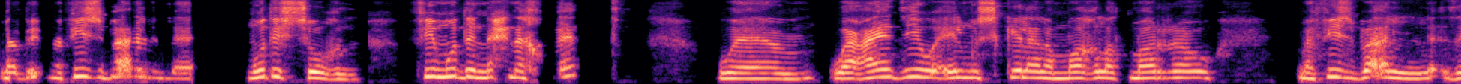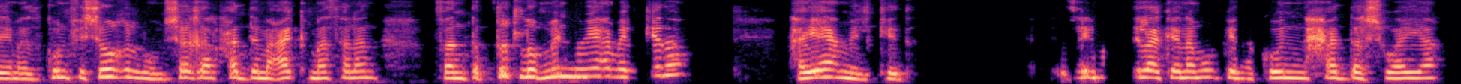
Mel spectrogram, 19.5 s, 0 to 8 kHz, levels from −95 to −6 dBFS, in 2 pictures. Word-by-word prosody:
ما 215 Hz, -1 st, 0 dB
ب -, -, -3 dB
ما 215 Hz, -2 st, -4 dB
فيش 280 Hz, -1 st, +2 dB
بقى 275 Hz, +6 st, 0 dB
الmood 220 Hz, +1 st, -5 dB
الشغل، 205 Hz, -8 st, +2 dB, 0.3 s
في 275 Hz, 0 st, +2 dB
mood 265 Hz, -1 st, +3 dB
إن 235 Hz, -3 st, +4 dB
إحنا 245 Hz, 0 st, +2 dB
إخوات 285 Hz, +7 st, -4 dB, 0.9 s
وآمم، 200 Hz, 0 st, -1 dB
وعادي 230 Hz, +5 st, +2 dB
وإيه 240 Hz, -2 st, +2 dB
المشكلة 235 Hz, +1 st, +1 dB
لمّا 210 Hz, 0 st, +2 dB
أغلط 215 Hz, -1 st, -1 dB
مَرّة؟ 225 Hz, +1 st, -1 dB, 0.6 s
وما 210 Hz, -, +2 dB
فيش 260 Hz, +1 st, +1 dB
بقى 235 Hz, +3 st, +2 dB
ال 205 Hz, -3 st, 0 dB
زي 205 Hz, -1 st, -1 dB
ما 195 Hz, -2 st, -2 dB
تكون 245 Hz, +7 st, -2 dB
في 225 Hz, 0 st, -3 dB
شغل 255 Hz, -2 st, +2 dB
ومشغّل 220 Hz, +4 st, -1 dB
حد 230 Hz, -1 st, -1 dB
معاك 225 Hz, +1 st, 0 dB
مثلًا، 230 Hz, +2 st, 0 dB, 0.4 s
فأنت 215 Hz, -2 st, +1 dB
بتطلب 265 Hz, -5 st, 0 dB
منه 275 Hz, +1 st, +3 dB
يعمل 280 Hz, -2 st, -1 dB
كده، 340 Hz, +4 st, -2 dB, 0.7 s
هيعمل 225 Hz, -3 st, +3 dB
كده. 190 Hz, 0 st, -5 dB, 1.0 s
زي 235 Hz, -11 st, -4 dB
ما 235 Hz, +1 st, -5 dB, 0.2 s
قُلت 250 Hz, 0 st, +1 dB
لك 245 Hz, +1 st, +1 dB
أنا 230 Hz, 0 st, +3 dB
ممكن 230 Hz, -3 st, -1 dB
أكون 225 Hz, +2 st, +2 dB
حادة 220 Hz, -1 st, +1 dB
شوية. 215 Hz, +2 st, 0 dB
225 Hz, 150 wpm, -19 LUFS, 210-250 Hz, 1.0 s, إن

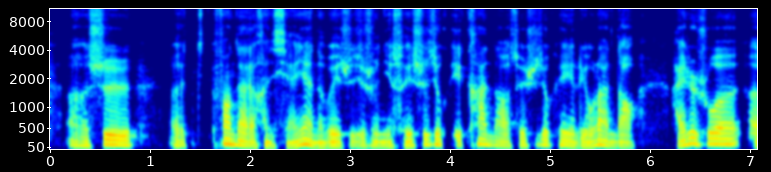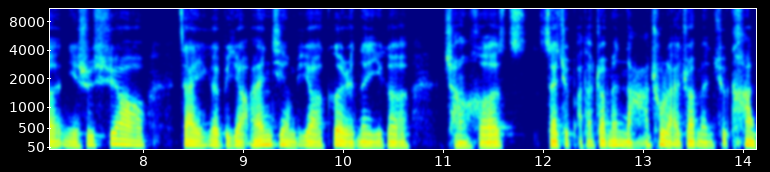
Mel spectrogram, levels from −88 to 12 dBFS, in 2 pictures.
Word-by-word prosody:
呃， 95 Hz, 0 st, -2 dB
是， 105 Hz, 0 st, +5 dB, 0.3 s
呃 -, -, -3 dB, 0.3 s
放 130 Hz, -2 st, +3 dB
在 100 Hz, -5 st, +4 dB
很 85 Hz, -, -3 dB
显 85 Hz, +3 st, -2 dB
眼 120 Hz, -6 st, +4 dB
的 80 Hz, -, 0 dB
位 90 Hz, +2 st, +3 dB
置， 85 Hz, -, -4 dB
就 95 Hz, -, -3 dB
是 95 Hz, 0 st, -4 dB
你 90 Hz, 0 st, -1 dB
随 90 Hz, 0 st, -1 dB
时 115 Hz, +5 st, -2 dB
就 120 Hz, -, +3 dB
可 -, -, -16 dB
以 -, -, +1 dB
看 120 Hz, -3 st, -1 dB
到， 95 Hz, -3 st, -1 dB
随 95 Hz, -, -3 dB
时 95 Hz, +4 st, -5 dB
就 110 Hz, -, +1 dB
可 105 Hz, +1 st, -4 dB
以 95 Hz, -3 st, +2 dB
浏 90 Hz, +1 st, 0 dB
览 100 Hz, -6 st, +2 dB
到， 85 Hz, -2 st, -1 dB, 0.4 s
还 105 Hz, +4 st, +1 dB
是 140 Hz, -, +4 dB
说， 125 Hz, 0 st, +4 dB
呃， 95 Hz, +1 st, +1 dB
你 95 Hz, -3 st, -4 dB
是 105 Hz, +4 st, -2 dB
需 110 Hz, +5 st, -3 dB
要 110 Hz, -5 st, +2 dB, 0.3 s
在 105 Hz, -2 st, +2 dB
一 95 Hz, 0 st, -2 dB
个 95 Hz, -2 st, 0 dB
比 95 Hz, -, -3 dB
较 95 Hz, -1 st, +1 dB
安 105 Hz, +4 st, +2 dB
静 110 Hz, -4 st, -1 dB
比 95 Hz, -, -8 dB
较 95 Hz, -4 st, +1 dB
个 105 Hz, +4 st, +2 dB
人 90 Hz, -1 st, 0 dB
的 90 Hz, 0 st, 0 dB
一 90 Hz, 0 st, -2 dB
个 85 Hz, -1 st, -1 dB, 0.4 s
场 80 Hz, -1 st, -3 dB
合， 85 Hz, +2 st, +2 dB
再 85 Hz, -, -16 dB, 0.3 s
再 -, -, +1 dB
去 -, -, -4 dB
把 -, -, -13 dB
它 -, -, -5 dB
专 100 Hz, +2 st, 0 dB
门 100 Hz, -1 st, 0 dB
拿 85 Hz, -4 st, -3 dB
出 -, -, +1 dB
来， -, -, +3 dB
专 100 Hz, -, +1 dB
门 90 Hz, -2 st, -3 dB
去 -, -, -7 dB
看 110 Hz, -, 0 dB
95 Hz, 285 characters per minute, -25 LUFS, 90-110 Hz, 0.4 s, 是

